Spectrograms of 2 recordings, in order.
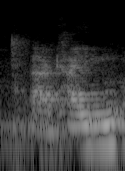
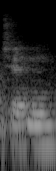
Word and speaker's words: chitin: So all mushrooms or cell walls are made of chitin or chitin, depends on how you pronounce it.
